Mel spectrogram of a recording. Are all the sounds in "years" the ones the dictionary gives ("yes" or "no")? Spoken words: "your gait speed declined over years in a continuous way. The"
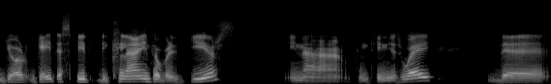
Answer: no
